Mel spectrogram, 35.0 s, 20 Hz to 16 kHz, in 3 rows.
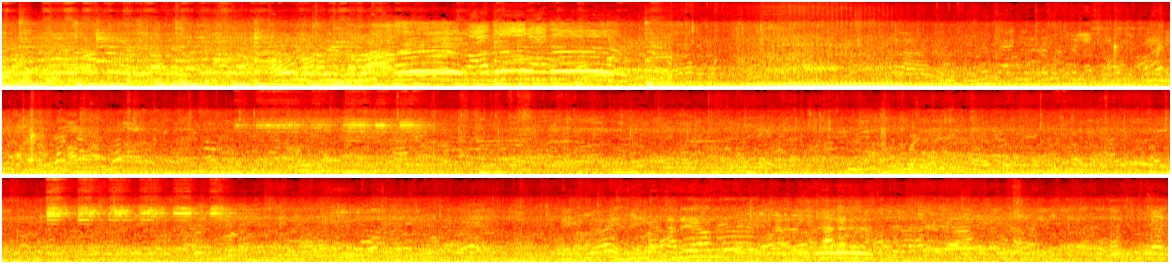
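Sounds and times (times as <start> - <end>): crowd chatter: 0.0 - 35.0
low engine rumble: 2.6 - 11.9.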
